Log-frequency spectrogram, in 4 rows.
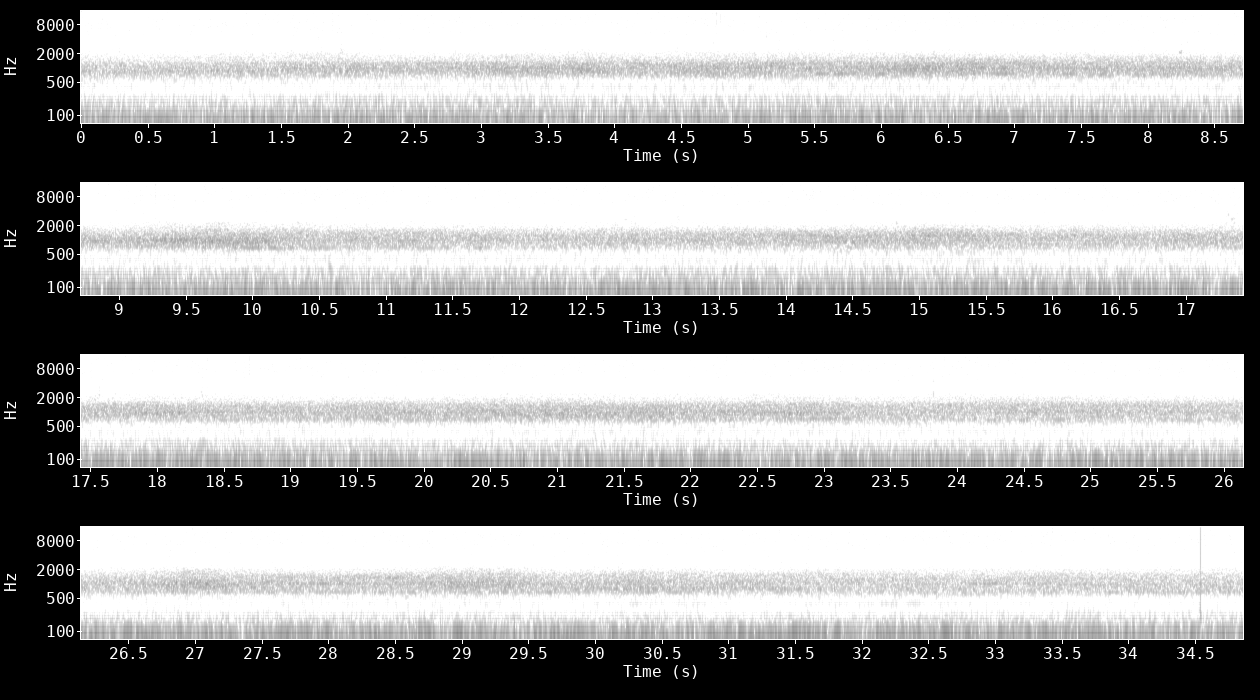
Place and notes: Moorlinse, Berlin Buch - near the pond, ambience
03:19 Moorlinse, Berlin Buch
